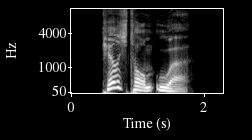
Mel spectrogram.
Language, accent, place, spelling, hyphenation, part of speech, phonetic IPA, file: German, Germany, Berlin, Kirchturmuhr, Kirch‧turm‧uhr, noun, [ˈkɪʁçtʊʁmˌuːɐ̯], De-Kirchturmuhr.ogg
- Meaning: church tower clock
